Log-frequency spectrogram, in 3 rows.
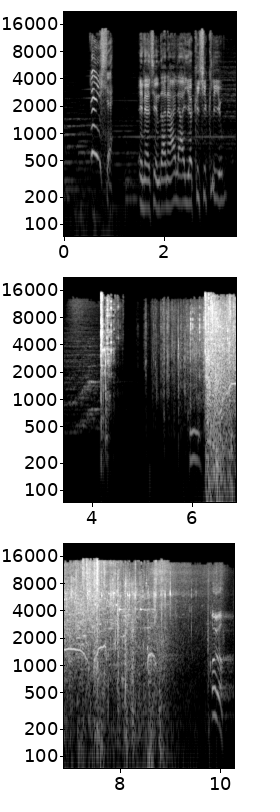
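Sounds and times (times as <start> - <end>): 
speech: 0.8 - 3.3, 6.0 - 7.9, 9.8 - 10.2
ice cracking and breaking apart underfoot: 4.9 - 9.8.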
